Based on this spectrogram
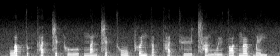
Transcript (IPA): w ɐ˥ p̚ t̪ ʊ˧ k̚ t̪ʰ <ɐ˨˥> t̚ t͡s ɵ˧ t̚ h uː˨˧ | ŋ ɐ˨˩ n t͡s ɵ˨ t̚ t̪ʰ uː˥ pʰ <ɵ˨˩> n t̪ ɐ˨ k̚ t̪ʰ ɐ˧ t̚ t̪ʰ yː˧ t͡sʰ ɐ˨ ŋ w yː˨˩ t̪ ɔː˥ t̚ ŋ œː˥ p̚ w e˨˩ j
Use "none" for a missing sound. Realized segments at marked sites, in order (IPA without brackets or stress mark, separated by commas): ɐ˨˥, ɵ˥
